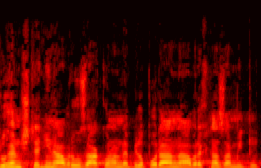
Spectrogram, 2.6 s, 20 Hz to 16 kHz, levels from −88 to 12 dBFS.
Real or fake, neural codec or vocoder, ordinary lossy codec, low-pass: real; none; MP3, 64 kbps; 14.4 kHz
